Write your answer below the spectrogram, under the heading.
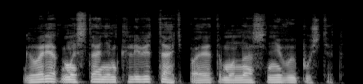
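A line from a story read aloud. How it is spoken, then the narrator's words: Glum. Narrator (Russian): уныло поведала Дагмар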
